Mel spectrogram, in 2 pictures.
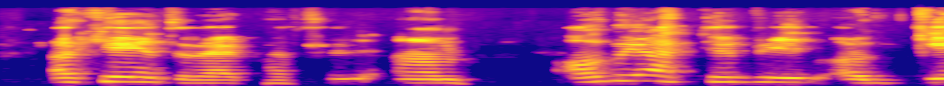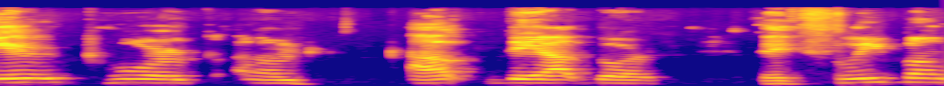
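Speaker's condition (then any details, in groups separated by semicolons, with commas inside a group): Cerebral palsy; from birth, physical disability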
